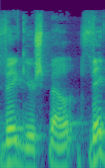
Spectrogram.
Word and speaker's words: Wigner: But all of them, wasn't just one, wasn't that Wigner, and that's Wigner spelled with a W, because in the German language, a W is pronounced as a V.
